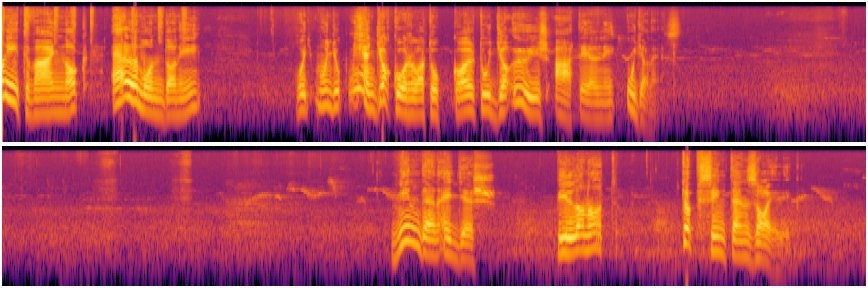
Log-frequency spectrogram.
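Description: An elderly man talks calmly close by, with pauses.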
